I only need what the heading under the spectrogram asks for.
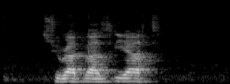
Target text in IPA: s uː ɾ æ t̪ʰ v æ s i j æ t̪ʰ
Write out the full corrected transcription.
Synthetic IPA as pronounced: s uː ɾ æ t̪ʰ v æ z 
